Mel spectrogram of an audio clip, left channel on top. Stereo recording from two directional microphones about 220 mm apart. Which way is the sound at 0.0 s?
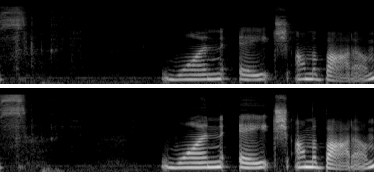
35° right (ahead or behind).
